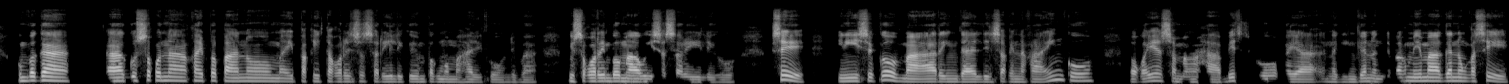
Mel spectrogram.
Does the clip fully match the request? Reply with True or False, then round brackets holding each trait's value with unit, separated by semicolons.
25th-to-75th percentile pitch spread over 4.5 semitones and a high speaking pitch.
False (4.9 semitones; 140 Hz)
